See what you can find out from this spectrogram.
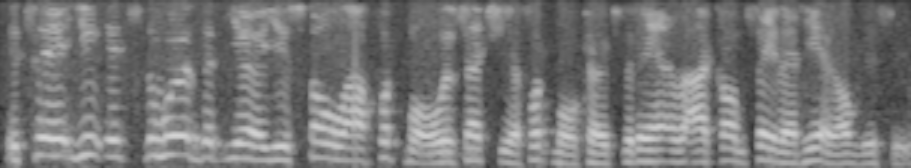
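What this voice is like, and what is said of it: Foreign soccer coach accent. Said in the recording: “I'm an old soccer coach, as you can tell from my accent.”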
